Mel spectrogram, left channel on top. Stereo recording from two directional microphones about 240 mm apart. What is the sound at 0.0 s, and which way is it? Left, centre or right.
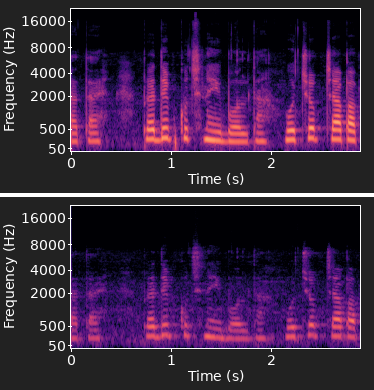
Speech, left.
